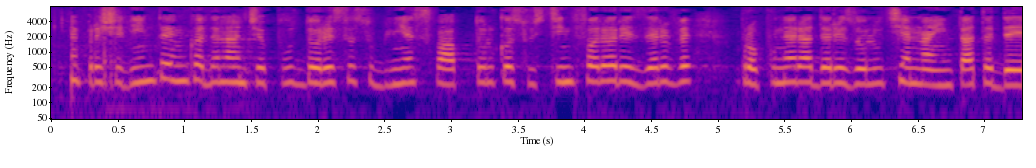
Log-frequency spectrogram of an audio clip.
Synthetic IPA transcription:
epɾe̞ʃe̞d̪int̪e̞ɨŋkəd̪e̞laɨnt͡ʃe̞put̪̚d̪o̞ɾe̞sksəsubliniez̥fap̚t̪ulkəsust̪sinfəɾəɾe̞ze̞rve̞ | pɾo̞pune̞ɾead̪e̞ɾe̞zo̞lut̪sije̞ɨnaint̪at̪əd̪e̞

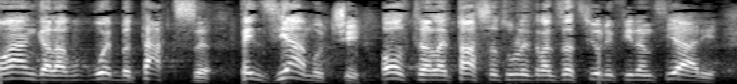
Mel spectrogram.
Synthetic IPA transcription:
aŋkalawɛbːt̪aks | pensjaːmʊt͡ʃiɔlt̪ɾealat̪asːasulɪt̪ɾansat̪sːjɔːnifinant̪sjaːɾjɪ

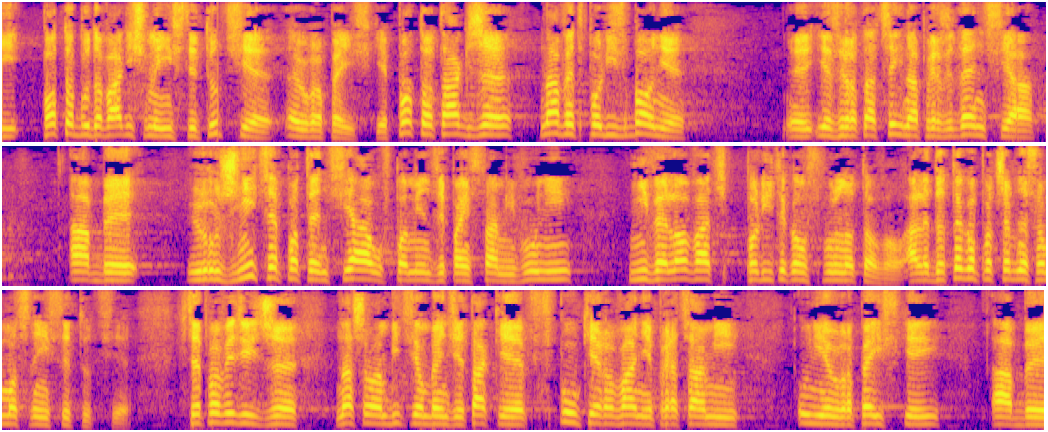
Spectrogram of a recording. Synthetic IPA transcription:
ipɔt̪ɔbud̪ɔvalʲiɕmɘinst̪ɘt̪ut̪sʲjɛːwɾɔpɛjskʲɛpɔt̪ɔt̪aɡʐɛ | navɛt̪pɔlʲizbɔɲɛ | jɛst̪ɾɔt̪at̪sɘjnapɾɛzɘd̪ɛnt̪sʲja | abɘ | ɾuʐɲit̪sɛpɔt̪ɛnt̪sʲjawufpɔmʲjɛnd̪zɘpaj̃st̪famʲivuɲji | ɲivɛlɔvat͡ɕpɔlʲit̪ɘkɔ̃w̃fspulnɔt̪ɔvɔ̰̃w̃ʔalɛd̪ɔt̪ɛɡɔpɔtʂɛbnɛsɔ̃w̃mɔt̪snɛinst̪ɘt̪ut̪sʲjɛ̰ | xt̪sɛpɔvʲjed͡ʑed͡ʑʐɛnaʂɔ̃w̃ambʲit̪sʲjɔ̃w̃bɛɲd͡ʑɛt̪akʲɛfspuwkʲɛɾɔvaɲɛpɾat̪samʲi | uɲjiɛwɾɔpɛjskʲej | abɘ

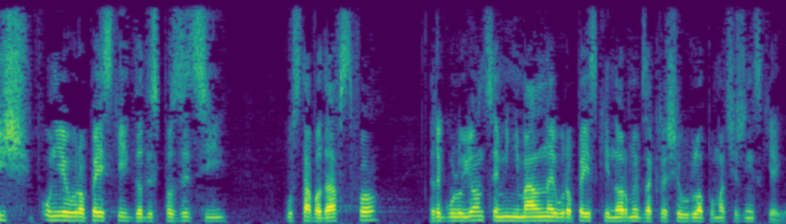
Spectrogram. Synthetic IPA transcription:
iɕvuɲjiɛwɾɔpɛjskʲejd̪ɔd̪ɘspɔzɘt̪sʲji | ust̪avɔd̪afst̪fɔ | ɾɛɡulujɔnt̪sɛmʲiɲimalnɛːwɾɔpɛjskʲejnɔɾmɘvzakɾɛɕɛuɾlɔpumat͡ɕɛʐɘj̃skʲɛ̰ɡɔ

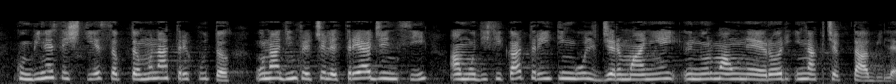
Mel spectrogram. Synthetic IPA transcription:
kumbine̞se̞ʃt̪ije̞səp̚t̪əmɨnat̪ɾe̞kut̪əunad̪int̪ɾe̞t͡ʃe̞le̞t̪ɾe̞jad͡ʒe̞nt̪sij | amo̞d̪ifikat̪re̞jt̪iŋɡuld͡ʒe̞rmanije̞jɨnurmaune̞jeɾo̞rʲinakt͡ʃe̞p̚t̪abile̞

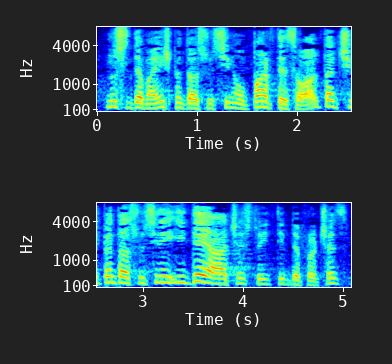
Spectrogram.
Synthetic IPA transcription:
nusunt̪e̞mait͡ʃʲpe̞nt̪ɾuasust̪sine̞o̞part̪e̞sawa̰lt̪at͡ʃipe̞nt̪ɾuasust̪sine̞id̪e̞aːt͡ʃe̞st̪ujt̪ip̚d̪e̞pɾo̞t͡ʃe̞s

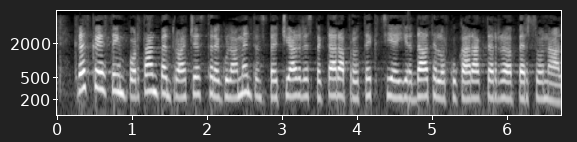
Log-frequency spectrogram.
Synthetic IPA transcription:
kɾe̞d̪̥̚kəje̞st̪eimpo̞rt̪ant̪̚pe̞nt̪ɾuat͡ʃe̞st̪re̞ɡulame̞nt̪ɨnspe̞t͡ʃialre̞spe̞k̚t̪aɾeapɾo̞t̪e̞kt̪sije̞jd̪at̪e̞lo̞rkukaɾakt̪e̞rpe̞rso̞nal

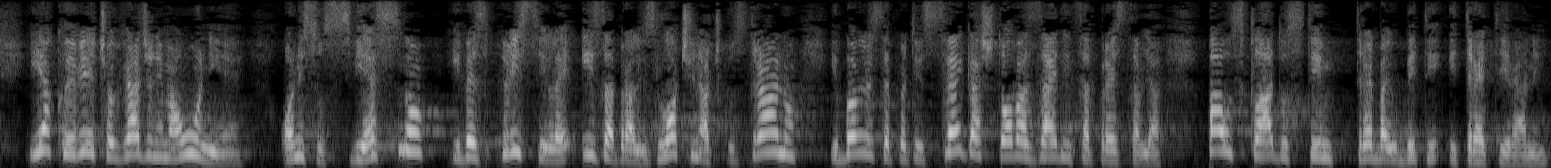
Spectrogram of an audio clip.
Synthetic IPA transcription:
iakoje̞ɾje̞ːt͡ʃo̞ɡɾad͡ʒanimauːnije̞ | o̞nisusʋje̞sno̞ibe̞zpɾisileizabɾalizlˠo̞t͡ʃinat͡ʃkust̪ɾaːnuibo̞ɾilise̞pɾo̞t̪iʋsʋe̞ɡaʃt̪o̞o̞ʋazaje̞d̪nit̪sapɾe̞t̪st̪aʋʎapausklˠad̪ust̪iːmt̪ɾe̞bajubit̪iʔit̪ɾe̞t̪iːɾani

